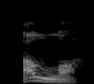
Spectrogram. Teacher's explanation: اللہ کا لام موٹا پڑا جائے گا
